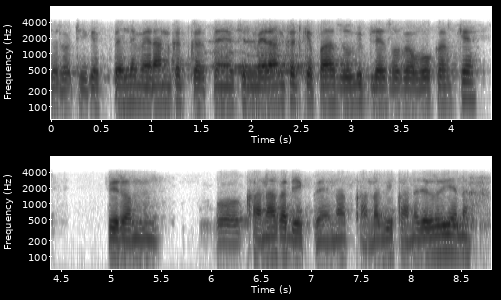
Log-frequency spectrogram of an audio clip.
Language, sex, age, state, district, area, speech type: Hindi, male, 18-30, Rajasthan, Jodhpur, urban, conversation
